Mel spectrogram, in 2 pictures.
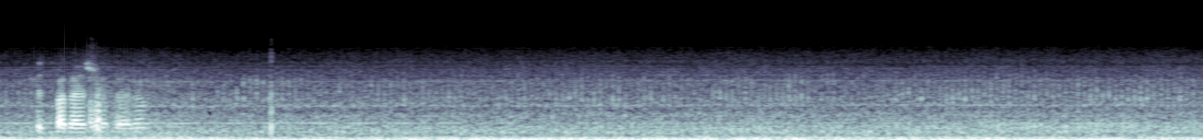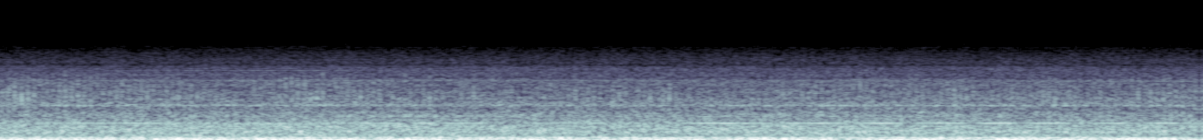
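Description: A jet engine drones with a steady low rumble.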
